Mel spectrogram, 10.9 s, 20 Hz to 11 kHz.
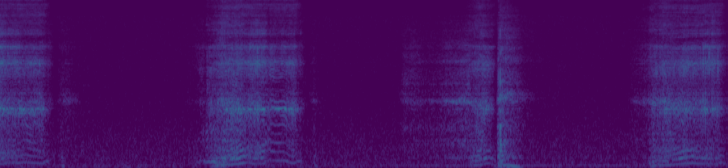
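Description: Three loud, rough snores on inhalation, separated by quiet exhalations, about 18 breaths a minute; ordinary heavy snoring.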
